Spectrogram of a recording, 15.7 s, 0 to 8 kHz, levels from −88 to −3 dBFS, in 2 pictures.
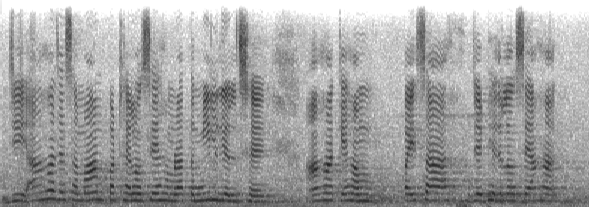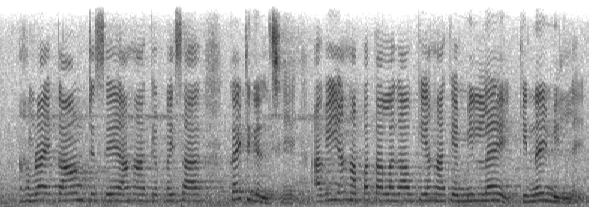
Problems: background sounds at intervals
